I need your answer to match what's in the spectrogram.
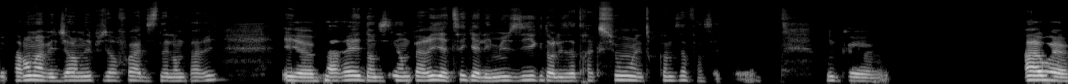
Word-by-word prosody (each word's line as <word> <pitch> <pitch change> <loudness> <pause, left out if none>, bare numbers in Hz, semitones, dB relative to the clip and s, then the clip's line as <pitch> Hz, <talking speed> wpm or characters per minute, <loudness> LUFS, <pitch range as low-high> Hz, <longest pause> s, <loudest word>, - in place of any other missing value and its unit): Mes 185 - -8
parents 190 +2 +3
m'avaient 190 -4 +4
déjà 185 +3 -1
emmenée 185 +1 -1
plusieurs 185 -1 -8
fois 195 - -3
à 180 - -2
Disneyland 170 0 -5
Paris 175 +5 -6 0.6
et 185 -2 +3
heu, 165 -1 +3
pareil, 195 +3 +3
dans 180 -2 -1
Disneyland 185 +2 -1
Paris, 190 +1 +3
il - - +4
y - - +8
a 180 - +1
tu 180 - -9
sais, 210 - 0
il 200 - -7
y - - +5
a 180 - +5
les 165 -1 -1
musiques 185 +3 -1
dans 180 -2 +2
les 170 0 -2
attractions, 190 +3 -1
les 175 - -4
trucs - - -19
comme 185 -1 -4
ça, 200 +2 -5
enfin, 175 -5 -15
c'était - - -20 1.0
donc, 185 -2 -6
heu 160 -3 -3 1.3
Ah 205 0 +9
ouais, 185 -5 +5
185 Hz, 220 wpm, -23 LUFS, 170-195 Hz, 1.3 s, Ah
